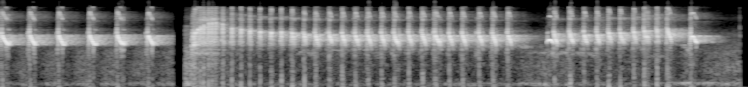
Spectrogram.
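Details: Songbird from a training recording for contest birds: five spaced sharp chirps, then a long rapid buzzy trill of evenly repeated high notes, followed by another run of quick chirps and a short fading trill.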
